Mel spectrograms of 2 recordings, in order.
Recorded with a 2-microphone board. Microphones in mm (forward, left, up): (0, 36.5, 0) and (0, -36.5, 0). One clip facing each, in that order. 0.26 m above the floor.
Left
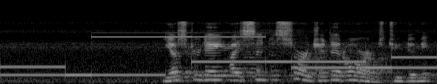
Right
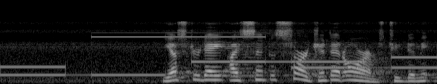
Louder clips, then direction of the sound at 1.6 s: Right 6 dB; 40° right (ahead or behind).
